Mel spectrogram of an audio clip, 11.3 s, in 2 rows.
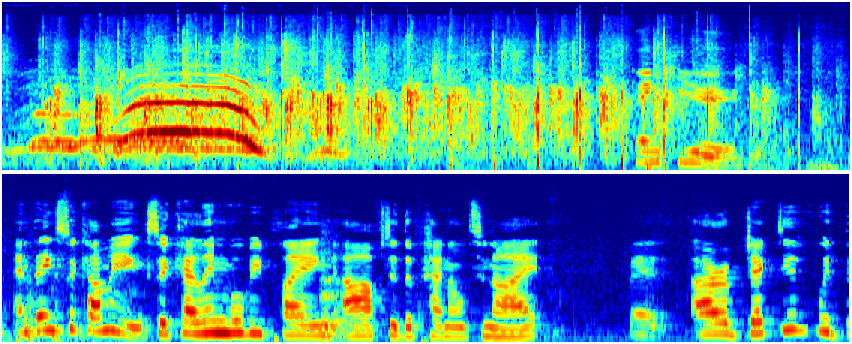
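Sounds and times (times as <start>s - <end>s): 
audience applause: 0.0s - 6.1s
speech: 4.5s - 5.0s, 5.8s - 11.2s.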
